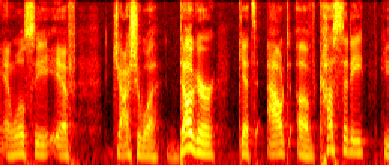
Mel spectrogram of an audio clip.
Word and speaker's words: Duggar: the pronunciation for joshua duggar rhymes with hugger before i pronounced it dugar who knew anyway you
